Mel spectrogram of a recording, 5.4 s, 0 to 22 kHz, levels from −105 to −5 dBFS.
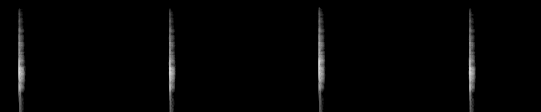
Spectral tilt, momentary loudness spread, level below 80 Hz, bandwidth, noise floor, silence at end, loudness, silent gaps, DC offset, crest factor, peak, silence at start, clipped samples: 7.5 dB/octave; 2 LU; under -90 dBFS; 6.8 kHz; under -90 dBFS; 0.7 s; -30 LUFS; 0.26-1.70 s, 1.76-3.19 s, 3.26-4.70 s; under 0.1%; 34 dB; -2 dBFS; 0.2 s; under 0.1%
